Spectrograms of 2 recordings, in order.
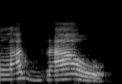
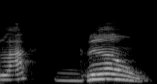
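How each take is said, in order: First: The final vowel is oral, not nasal. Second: The final vowel is nasal. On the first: This is how it would read without the tilde. "Se não tivesse o tio em cima do A, ficaria ladral" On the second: This is how it reads with the tilde. "precisa desse tio aí em cima para a gente ler corretamente"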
